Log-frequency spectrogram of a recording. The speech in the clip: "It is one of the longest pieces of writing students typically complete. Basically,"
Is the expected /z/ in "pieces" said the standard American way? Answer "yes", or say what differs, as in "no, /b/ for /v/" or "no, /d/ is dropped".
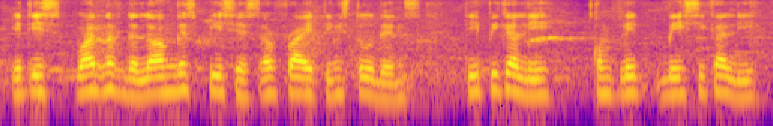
no, /s/ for /z/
